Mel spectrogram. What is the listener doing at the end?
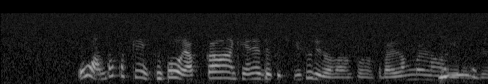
taking over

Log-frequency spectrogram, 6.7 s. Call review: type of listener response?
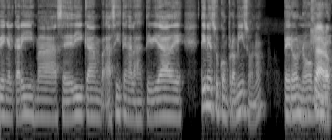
taking over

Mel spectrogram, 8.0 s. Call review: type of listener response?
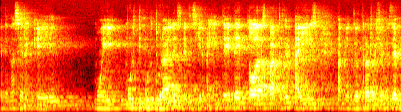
listening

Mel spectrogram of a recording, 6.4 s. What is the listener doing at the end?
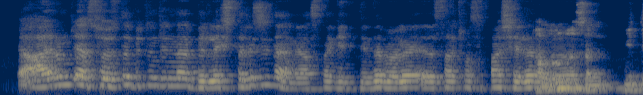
taking over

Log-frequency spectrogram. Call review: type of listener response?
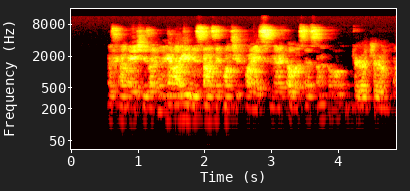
taking over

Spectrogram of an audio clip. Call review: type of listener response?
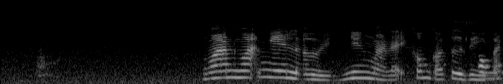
taking over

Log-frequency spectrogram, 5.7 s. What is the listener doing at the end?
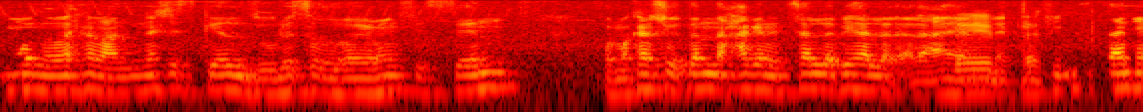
listening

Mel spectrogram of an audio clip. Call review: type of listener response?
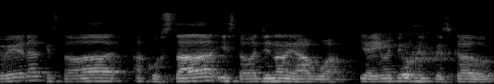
listening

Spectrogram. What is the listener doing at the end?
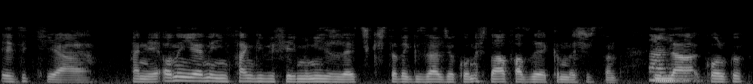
listening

